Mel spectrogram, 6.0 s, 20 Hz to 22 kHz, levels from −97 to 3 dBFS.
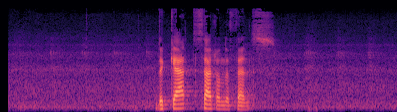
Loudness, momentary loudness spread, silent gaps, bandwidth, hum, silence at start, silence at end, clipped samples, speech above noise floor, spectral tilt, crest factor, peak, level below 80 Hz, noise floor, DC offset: -22 LUFS; 27 LU; none; 16 kHz; none; 0.35 s; 1.3 s; under 0.1%; 24 dB; -5 dB/octave; 26 dB; -2 dBFS; -72 dBFS; -46 dBFS; under 0.1%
